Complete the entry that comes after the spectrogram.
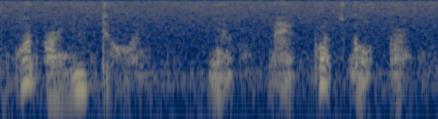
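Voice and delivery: very quiet, hushed whisper. Retelling talking to yourself during a phone call: imitating a whisper to oneself. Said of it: "I was kinda whispering to myself".

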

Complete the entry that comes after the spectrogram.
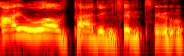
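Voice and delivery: high, very slow, drawn-out scream. Retelling a film scene where a character screams: imitating Nicolas Cage screaming. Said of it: "screams out".

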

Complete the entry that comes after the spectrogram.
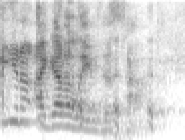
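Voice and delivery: high, loud laughing outburst. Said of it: "So I'm like".

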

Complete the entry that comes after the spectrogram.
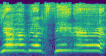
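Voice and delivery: high, very slow, stretched-out screaming. Telling a story from a coffee shop, the speaker acts out Chris screaming. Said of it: "Chris starts screaming".

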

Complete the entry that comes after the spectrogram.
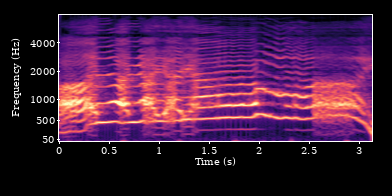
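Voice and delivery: piercing, shrill, very high shriek. Narrator reads the ant's cry as a hungry bird swoops down: screaming. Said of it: "Gritou a formiga horripilante".

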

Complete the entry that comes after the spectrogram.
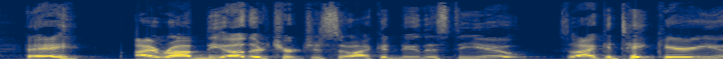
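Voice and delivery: dry, mocking sarcasm. Quoting Paul's words to a church: quoting Paul sarcastically. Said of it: "Paul says in verse eight with sarcasm".

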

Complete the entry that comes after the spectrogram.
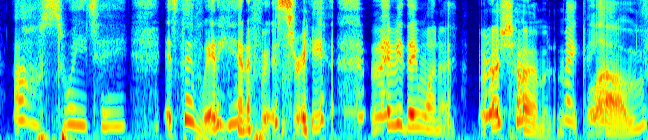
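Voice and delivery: very high, swooping, sweet cooing. Reading fiction aloud, the narrator voices a woman answering the father: cooing. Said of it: "cooed Mrs. Hendon".

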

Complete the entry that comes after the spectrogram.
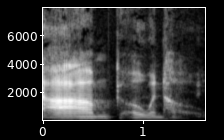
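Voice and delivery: very slow, unhurried, drawn-out words. Retelling what stepbrother's dad said at the game: imitating someone talking very slowly. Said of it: "he talks real, real slow".

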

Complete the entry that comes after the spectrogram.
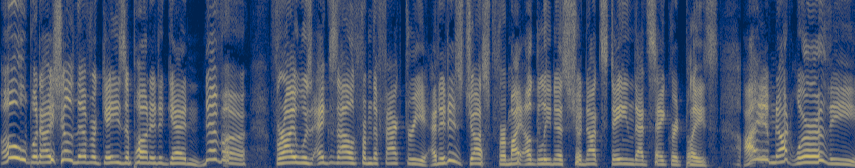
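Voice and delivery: high, gasping goblin voice near tears. A narrator voices the exiled goblin recalling a vision: gasping goblin voice. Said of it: "The goblin practically gasps when remembering".

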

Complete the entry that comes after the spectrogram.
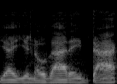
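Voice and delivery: put-on low, hushed Boston gangster accent. Quoting how he talks to the doctor, in a Boston gangster accent. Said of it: "A Boston".

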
